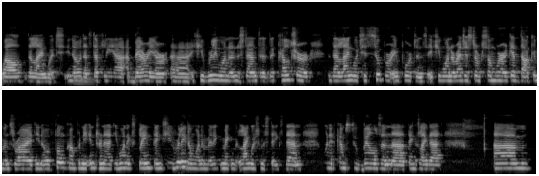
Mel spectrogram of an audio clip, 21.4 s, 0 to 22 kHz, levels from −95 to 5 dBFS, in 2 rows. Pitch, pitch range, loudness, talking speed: 185 Hz, 175-195 Hz, -34 LUFS, 175 wpm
